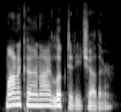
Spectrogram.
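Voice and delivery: ordinary delivery, nothing marked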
